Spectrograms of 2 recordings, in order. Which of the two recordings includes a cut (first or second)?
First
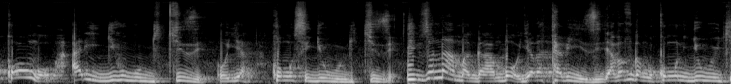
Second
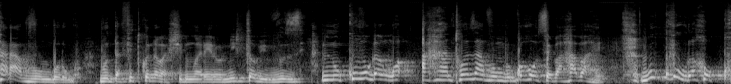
second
